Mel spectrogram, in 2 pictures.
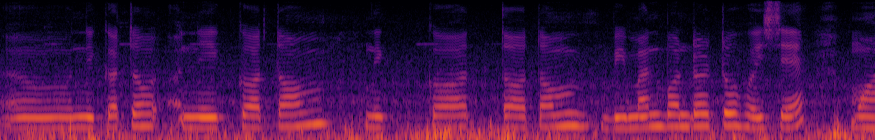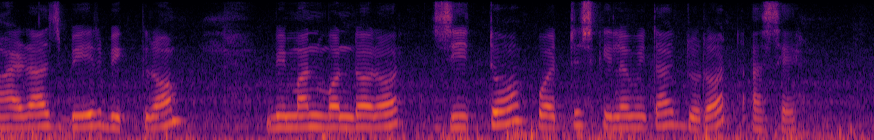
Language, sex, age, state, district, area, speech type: Assamese, female, 45-60, Assam, Nalbari, rural, read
